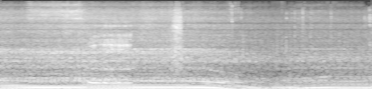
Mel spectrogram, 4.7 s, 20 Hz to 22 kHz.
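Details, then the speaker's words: Old 140 digger diesel, hard to get running: raspy chuffing edge over low drone when revved; mechanic suspects cracked welds on the four-bolt 90° elbow after the three-into-one exhaust manifold; suspected exhaust leak, unconfirmed. "bet it's at 90° so you've got the exhaust manifold where you've got three cylinders going into one and then out the exhaust manifold there's like a um 90° elbow with four bolts that hold it and bet you the welds around that elbow have gone"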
